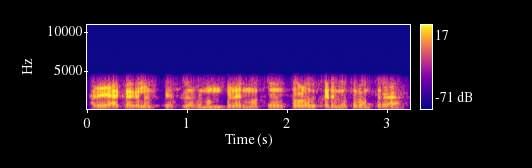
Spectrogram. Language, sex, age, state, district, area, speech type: Kannada, male, 30-45, Karnataka, Bellary, rural, conversation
